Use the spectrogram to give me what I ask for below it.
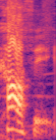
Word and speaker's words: Ko-fi: No, is it Ko-Fi? I mean, it's spelled Ko-Fi for SEO purposes, but it is absolutely, I believe, intended to be pronounced coffee.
